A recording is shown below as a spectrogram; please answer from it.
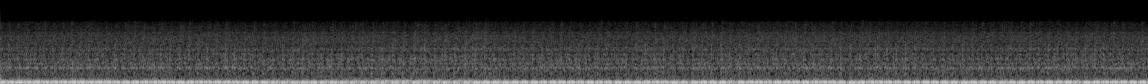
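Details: Suzuki SV650 that had sat unused a long time, carburetors just cleaned, running again: steady, even low rumble at idle with an unchanging beat, no stumbles or clatter; the engine runs cleanly.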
